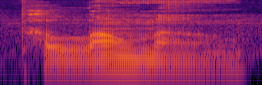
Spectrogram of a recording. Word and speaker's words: Palomo: Chase could not make it, but instead of Chase, we have Palomo. Spot on pronunciation.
